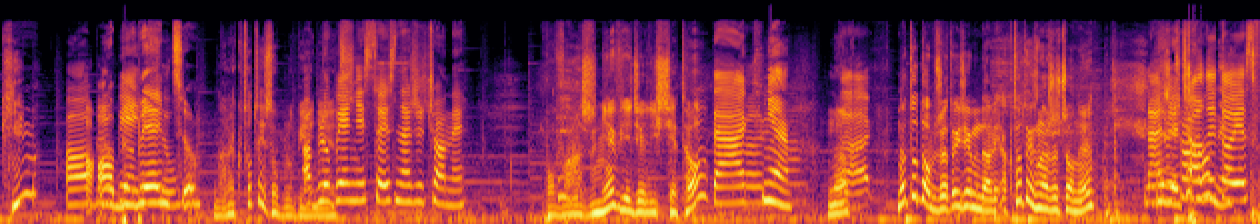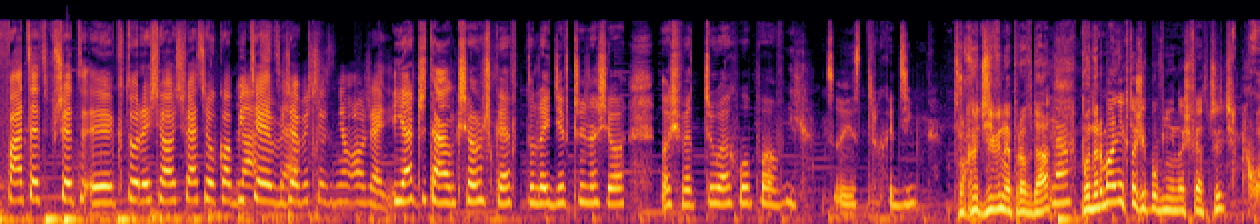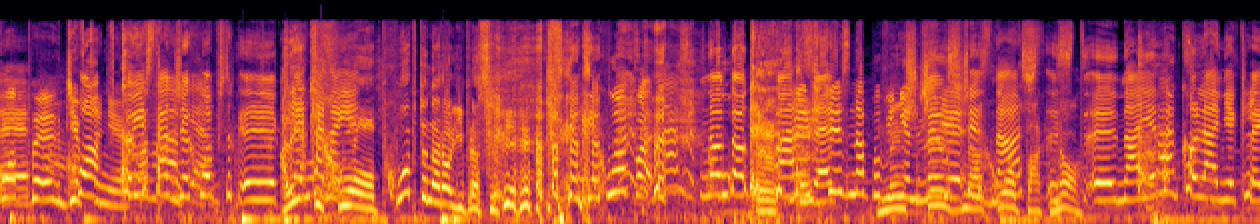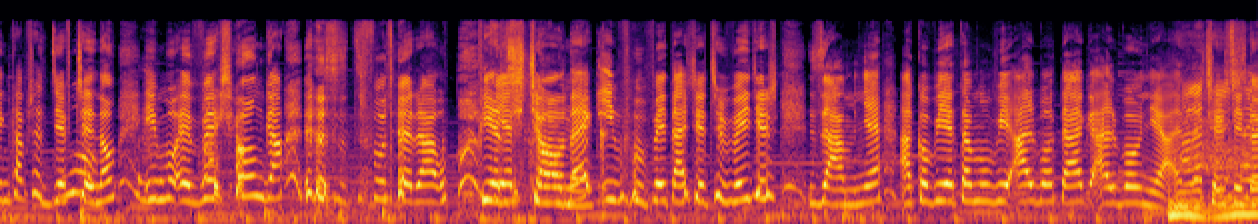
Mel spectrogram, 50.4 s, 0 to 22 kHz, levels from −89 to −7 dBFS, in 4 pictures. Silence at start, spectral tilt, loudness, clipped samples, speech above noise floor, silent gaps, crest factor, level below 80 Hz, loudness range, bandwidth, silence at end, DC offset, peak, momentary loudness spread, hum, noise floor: 0 s; -3.5 dB/octave; -14 LUFS; under 0.1%; 21 dB; none; 14 dB; -30 dBFS; 5 LU; 16.5 kHz; 0 s; under 0.1%; 0 dBFS; 9 LU; none; -36 dBFS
